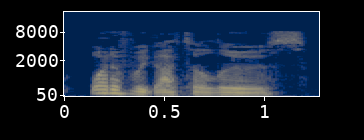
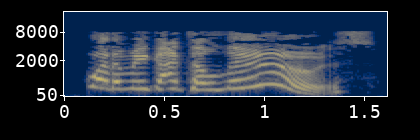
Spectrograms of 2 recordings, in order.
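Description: First: Said in the usual way. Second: Very high, loud falsetto parroting; Nero mocking. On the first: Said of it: "Klaus said". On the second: A narrator's reading. Vice principal parrots the boy's question, mocking. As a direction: mimic it in a squealing jeer. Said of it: "Nero mocked".

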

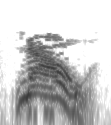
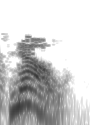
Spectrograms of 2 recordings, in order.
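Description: First: High, loud shout at the dog; top-of-voice shout. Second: Put-on sharp, high little-boy "no". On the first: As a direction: yell it at the top of your voice. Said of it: "shouted at the top of his voice". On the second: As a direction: say it sharply, higher pitched. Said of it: "said Benny sharply". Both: A narrator's reading.

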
